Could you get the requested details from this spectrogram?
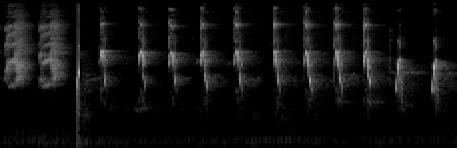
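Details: Long-tailed shrike basking in the morning: two buzzy rasps, then a steady string of high, sharp chip notes, roughly two per second, each slurring downward.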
